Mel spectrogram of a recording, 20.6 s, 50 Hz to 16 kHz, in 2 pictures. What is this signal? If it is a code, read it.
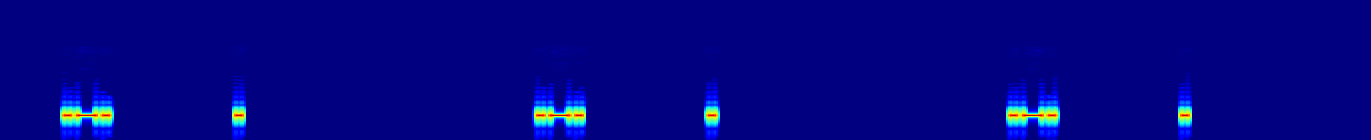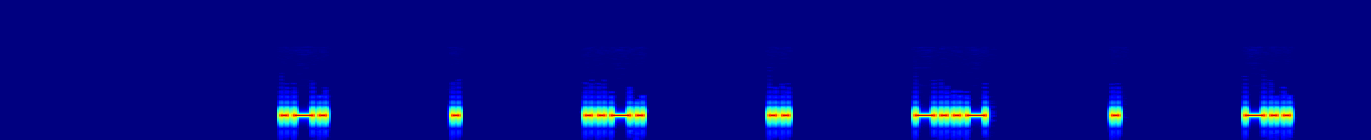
Morse code, heard as a keyed tone, about 25 wpm, spaced as for 8 wpm, 600 Hz. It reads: RE RE RE REFIXED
